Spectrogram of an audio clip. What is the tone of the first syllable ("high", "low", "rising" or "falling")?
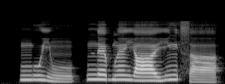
high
